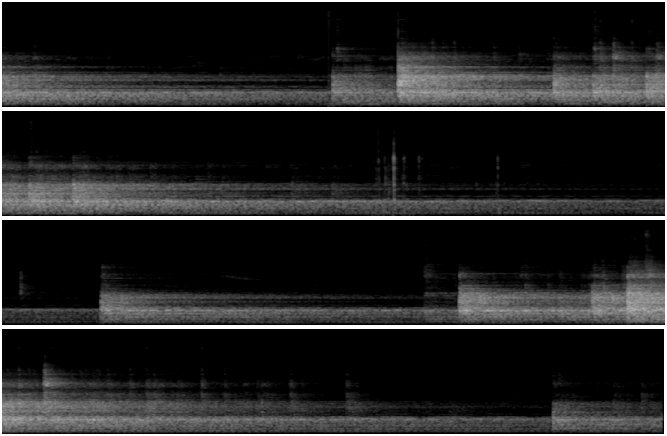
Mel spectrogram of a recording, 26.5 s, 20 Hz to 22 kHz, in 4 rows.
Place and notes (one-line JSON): {"title": "Court-St.-Étienne, Belgique - Metallic fence", "date": "2016-04-07 12:50:00", "description": "A metallic fence was recently added near all the train platform. I hit the metal with a finger. Audiotalaia contact microphones.", "latitude": "50.64", "longitude": "4.57", "altitude": "64", "timezone": "Europe/Brussels"}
